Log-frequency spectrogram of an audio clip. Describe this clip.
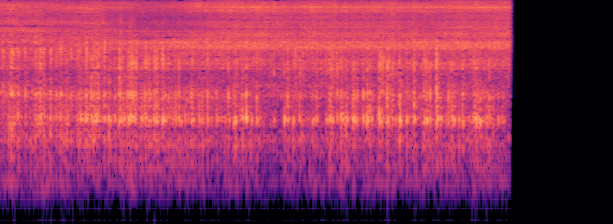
turn on the coffee maker
coffee, cafetera, maker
